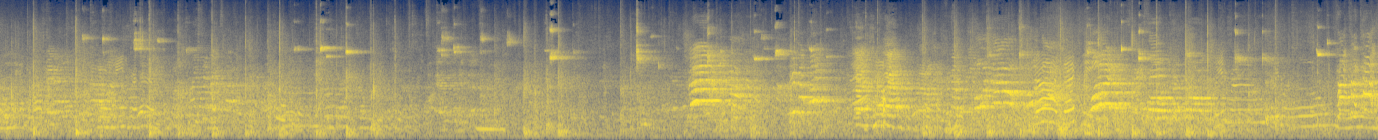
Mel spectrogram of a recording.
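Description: Basketball game in a large gym: the ball bouncing on the hardwood floor, short high sneaker squeaks, and voices of players and spectators ringing in the hall. It gets louder about halfway through as play picks up.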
